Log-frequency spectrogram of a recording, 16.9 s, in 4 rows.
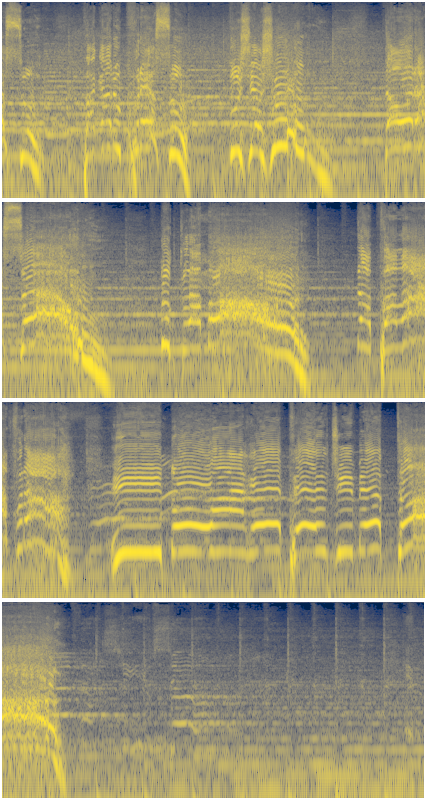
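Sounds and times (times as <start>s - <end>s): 
audience at a religious meeting shouting: 0.0s - 9.1s, 12.4s - 13.4s
speech: 0.2s - 13.4s
cries and whoops: 3.7s - 7.4s, 12.4s - 13.4s.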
